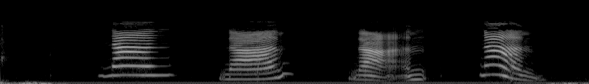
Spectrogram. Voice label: "nan", Chinese pinyin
